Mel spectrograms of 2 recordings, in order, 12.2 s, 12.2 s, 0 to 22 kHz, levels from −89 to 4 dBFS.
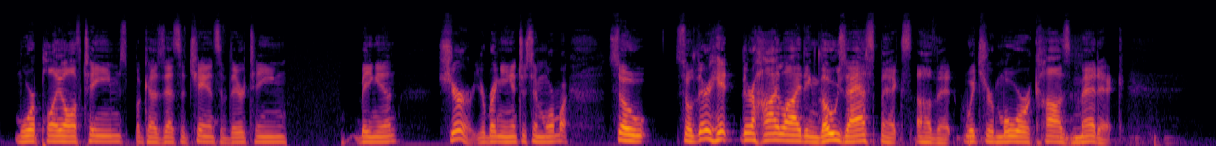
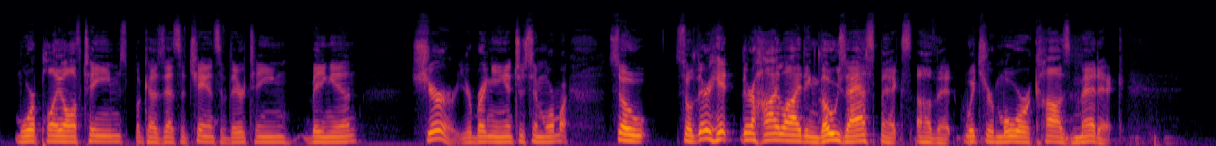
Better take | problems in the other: second | audio freezing; at 3 s for 0.5 s

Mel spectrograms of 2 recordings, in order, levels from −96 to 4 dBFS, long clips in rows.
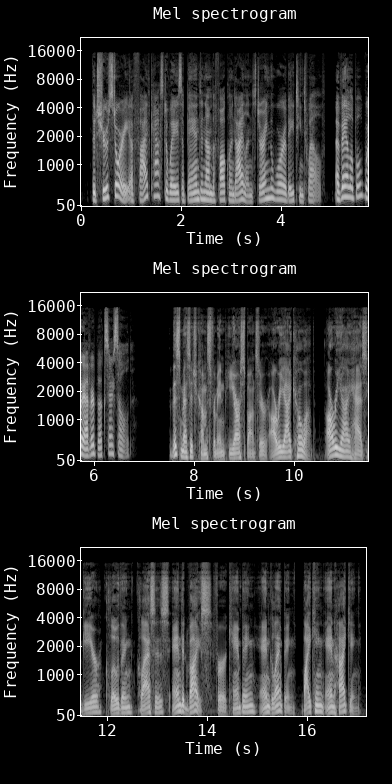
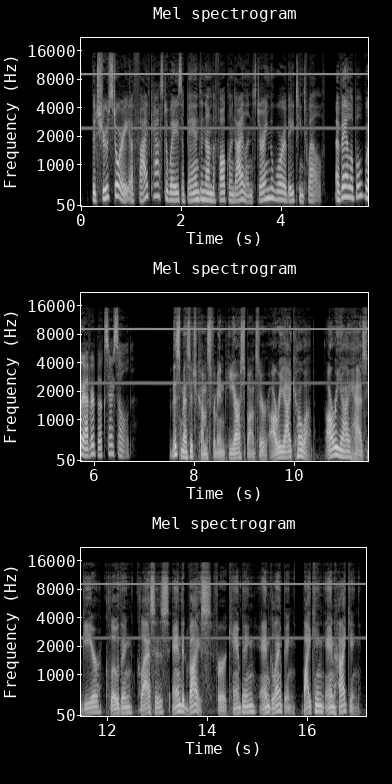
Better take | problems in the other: first | high-pitched whine; loud; throughout; 9 kHz, 8 dB below the speech

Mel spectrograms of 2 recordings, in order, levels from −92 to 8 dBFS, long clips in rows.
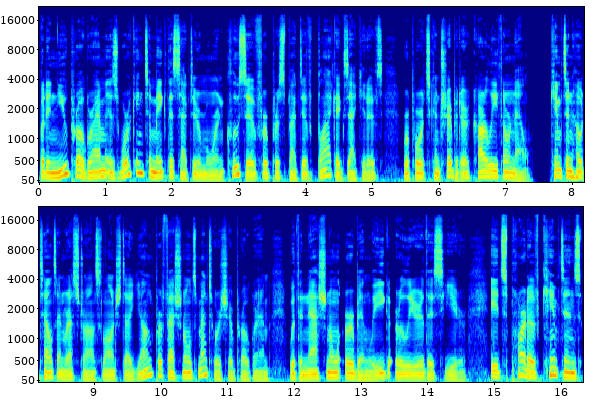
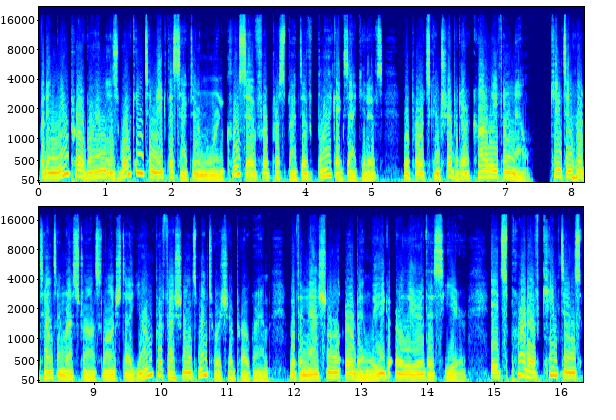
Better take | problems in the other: first | distortion; heavy; 25% of the sound clipped

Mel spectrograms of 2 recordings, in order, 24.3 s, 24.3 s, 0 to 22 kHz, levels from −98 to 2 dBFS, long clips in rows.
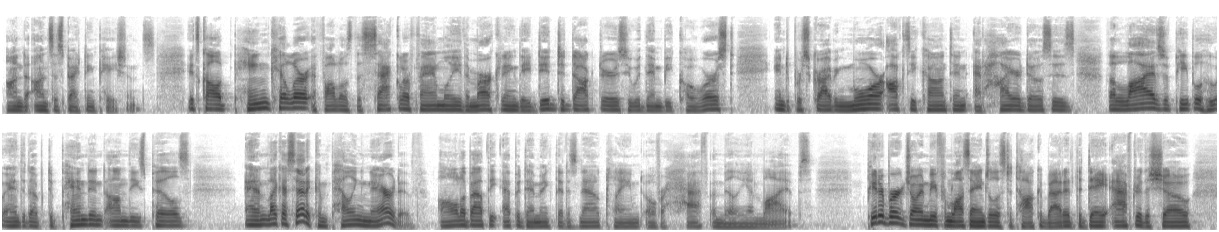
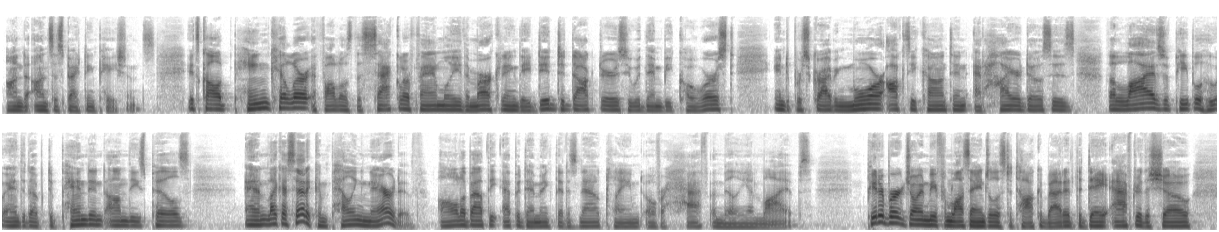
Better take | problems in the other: neither | none

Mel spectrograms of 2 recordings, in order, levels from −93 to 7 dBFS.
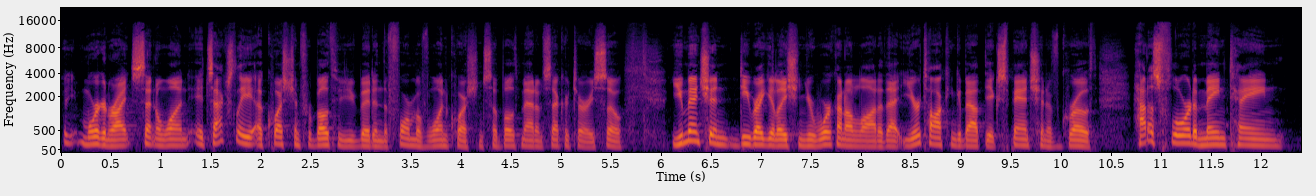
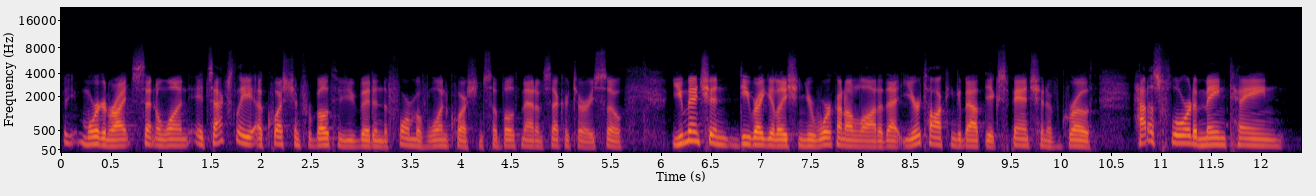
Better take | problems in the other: first | muffled; very; fading above 2.5 kHz

